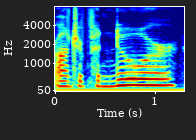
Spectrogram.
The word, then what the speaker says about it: entrepreneur: the last vowel sound this word is from French and words that were adopted into English from French such as engineer and entrepreneur tend to be stressed on the last syllable next vowel is Molly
